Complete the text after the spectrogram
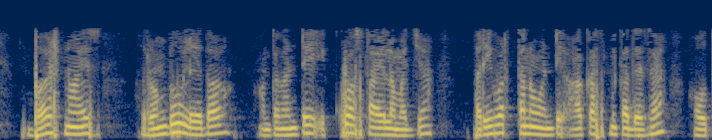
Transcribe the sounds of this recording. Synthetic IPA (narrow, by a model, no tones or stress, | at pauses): bɐʂnaːjs | ɾeɳɖulɛːd̪aː | ɐnt̪ɐkɐɳʈe̞ːʔekːuʋɐst̪ʰaːjilɐmɐd̪ʱjɐ | pɐɾiʋɐɾt̪ɐnɐʋɐɳʈiʔaːkɐsmikɐd̪ɛʃɐ | ɐwut̪u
